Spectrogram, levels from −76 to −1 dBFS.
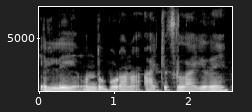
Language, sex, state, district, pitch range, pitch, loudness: Kannada, male, Karnataka, Koppal, 115-120 Hz, 115 Hz, -14 LUFS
